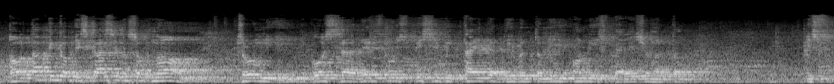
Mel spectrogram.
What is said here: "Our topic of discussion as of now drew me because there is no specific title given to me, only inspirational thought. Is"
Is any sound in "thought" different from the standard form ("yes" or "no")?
yes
